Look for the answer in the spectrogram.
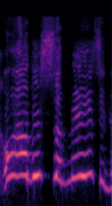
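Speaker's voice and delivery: put-on a child gasping at tree magic; amazed kid. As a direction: squeal it like a dazzled child. Voicing an amazed Harfoot kid.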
